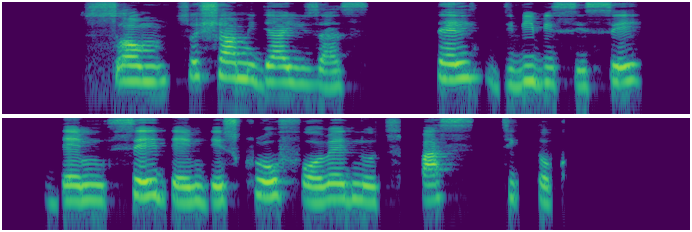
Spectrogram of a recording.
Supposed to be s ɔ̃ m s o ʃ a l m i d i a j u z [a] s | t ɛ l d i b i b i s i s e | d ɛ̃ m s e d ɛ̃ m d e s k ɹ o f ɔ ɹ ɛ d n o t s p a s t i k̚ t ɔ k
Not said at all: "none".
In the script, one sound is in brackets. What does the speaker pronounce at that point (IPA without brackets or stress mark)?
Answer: a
